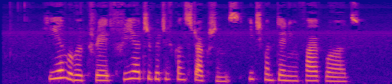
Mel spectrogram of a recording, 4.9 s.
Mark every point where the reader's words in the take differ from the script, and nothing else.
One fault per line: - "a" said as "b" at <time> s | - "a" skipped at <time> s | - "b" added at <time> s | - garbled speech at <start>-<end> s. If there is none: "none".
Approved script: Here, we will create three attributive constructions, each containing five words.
none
